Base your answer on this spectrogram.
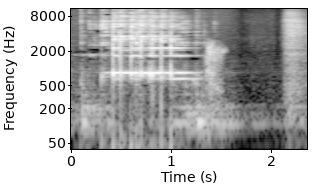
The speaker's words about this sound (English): Ralph's, you get a cowbell, hon.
